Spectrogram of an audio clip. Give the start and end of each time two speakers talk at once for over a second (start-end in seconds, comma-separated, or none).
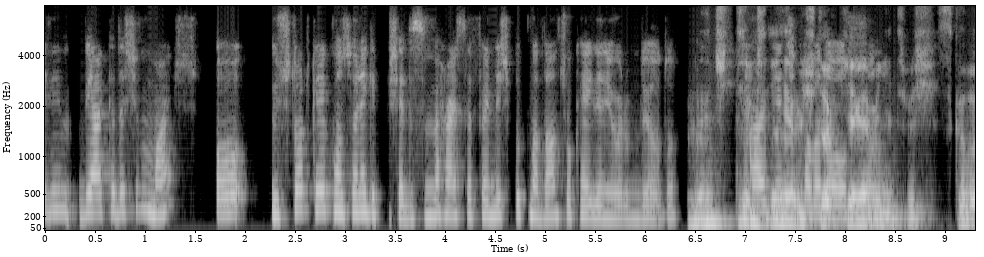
7.0-8.5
